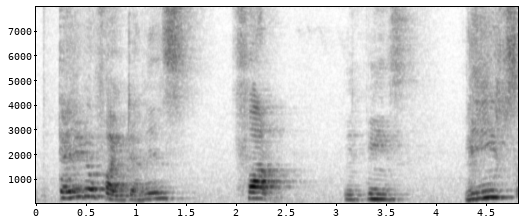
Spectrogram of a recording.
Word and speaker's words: pteridophyta: must remember in the pteridophyta, P is silent. Pteridophyta means firm.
